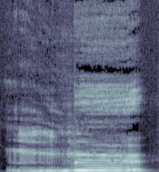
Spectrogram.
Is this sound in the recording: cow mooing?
yes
